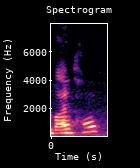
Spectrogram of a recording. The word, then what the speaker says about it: Bahnhof: more time a little slower van ho van bahnhof means a station train station and started it's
